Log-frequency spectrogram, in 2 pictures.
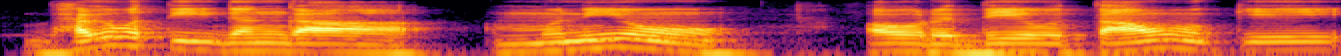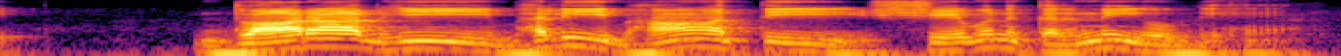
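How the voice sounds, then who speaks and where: Very slow reverent preacher man. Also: mid-range voice. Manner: slow, reverent, chants Sanskrit verses. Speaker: pandit, scripture storyteller. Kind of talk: devotional scripture discourse.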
